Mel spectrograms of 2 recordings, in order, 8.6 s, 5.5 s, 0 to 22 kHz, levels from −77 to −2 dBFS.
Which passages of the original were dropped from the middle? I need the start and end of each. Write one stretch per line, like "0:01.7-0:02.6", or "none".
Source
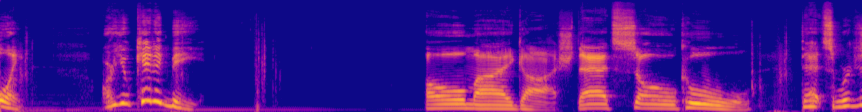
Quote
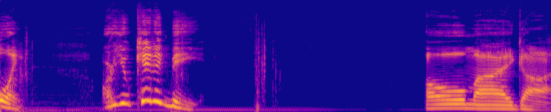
none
